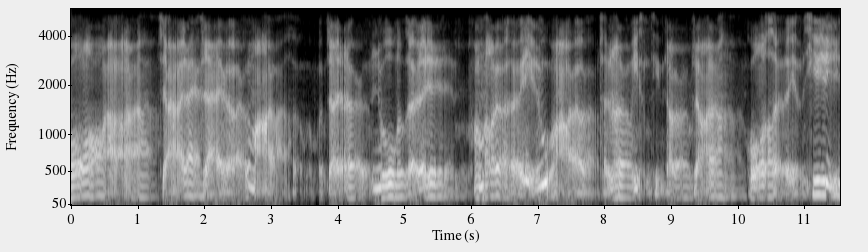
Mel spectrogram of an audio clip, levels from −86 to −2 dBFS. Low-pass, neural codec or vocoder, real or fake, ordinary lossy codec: 5.4 kHz; autoencoder, 44.1 kHz, a latent of 192 numbers a frame, MeloTTS; fake; none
